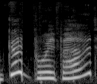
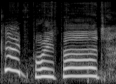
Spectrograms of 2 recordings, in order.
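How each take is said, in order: First: Lightly raised praise to a dog; a little sing-song for the dog; lightly pitched good boy. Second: High, slow, loud praise to a dog; squeaky good boy for the dog. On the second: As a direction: coo it up high at the pup. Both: Shown as a demonstration. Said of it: "that's why I talk funny to the dogs".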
